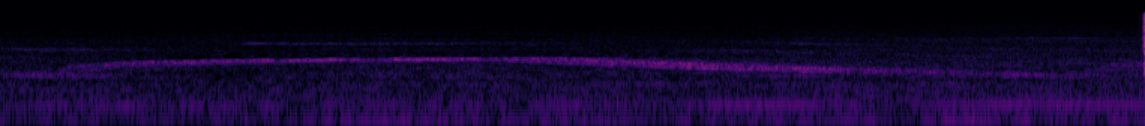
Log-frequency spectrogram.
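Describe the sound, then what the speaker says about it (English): A siren from an emergency vehicle passing outside sweeps up and then down in pitch over several seconds. It stays moderately loud against steady background noise, and there is no talk. "I apologize for the sirens and the leaf blower."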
